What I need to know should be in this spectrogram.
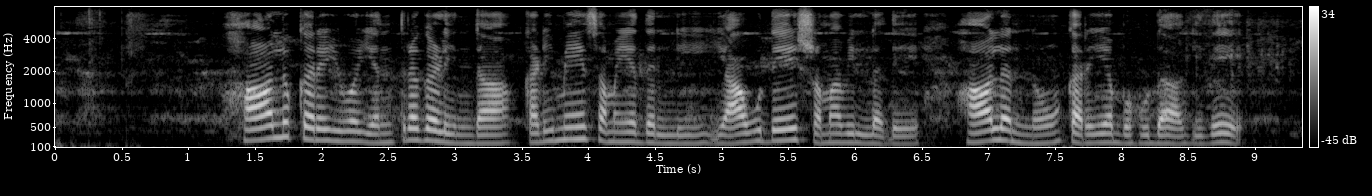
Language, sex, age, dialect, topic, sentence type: Kannada, female, 46-50, Mysore Kannada, agriculture, statement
